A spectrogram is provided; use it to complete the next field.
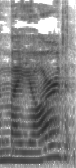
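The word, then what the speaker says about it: Maillard: known as a and i'm going to say it the french way because i don't know how to say the american way and i'm not trying to be annoying but the my yard maya reaction okay my yard actually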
